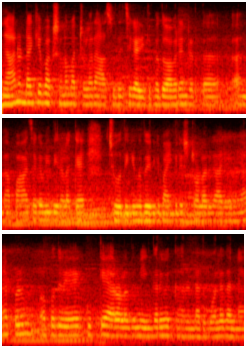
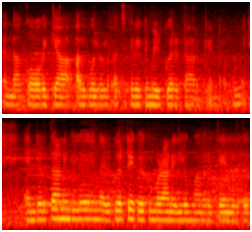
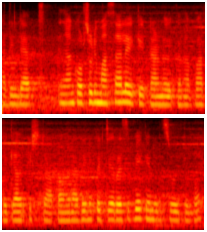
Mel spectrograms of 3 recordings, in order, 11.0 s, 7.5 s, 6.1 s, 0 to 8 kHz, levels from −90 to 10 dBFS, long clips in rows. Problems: constant background noise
